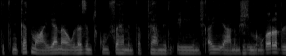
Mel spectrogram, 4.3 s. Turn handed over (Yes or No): No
